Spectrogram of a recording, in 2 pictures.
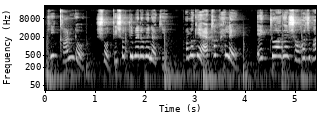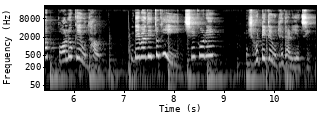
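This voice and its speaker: A woman's voice: very high voice, a little slow, heavily acted. A woman playing a flustered young married woman, narrating an audio story of secret love with intimate emotion. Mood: agitated. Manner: expressive, emotional, intimate first-person telling. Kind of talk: dramatised short-story narration with acted dialogue. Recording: music behind the voice. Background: soft music.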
